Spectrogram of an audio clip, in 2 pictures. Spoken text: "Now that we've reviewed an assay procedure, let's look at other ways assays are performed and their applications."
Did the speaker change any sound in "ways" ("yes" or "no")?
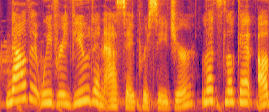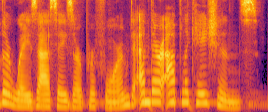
no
